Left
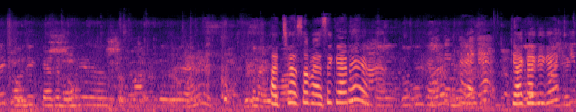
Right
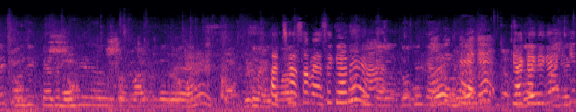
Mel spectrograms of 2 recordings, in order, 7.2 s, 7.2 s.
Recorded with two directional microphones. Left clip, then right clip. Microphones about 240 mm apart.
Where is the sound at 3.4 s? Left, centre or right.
Centre.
